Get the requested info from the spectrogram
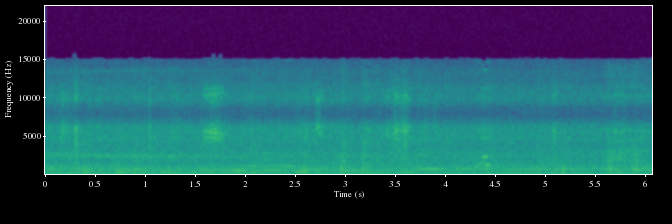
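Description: Tokyu Oimachi Line electric train running, heard from inside the car: a steady rumble with a motor whine that slowly falls in pitch as the train slows into a station.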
